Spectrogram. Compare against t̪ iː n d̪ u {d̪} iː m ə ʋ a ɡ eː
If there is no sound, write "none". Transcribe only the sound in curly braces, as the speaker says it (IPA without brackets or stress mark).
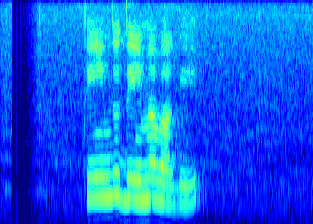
d̪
